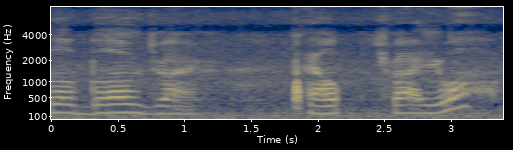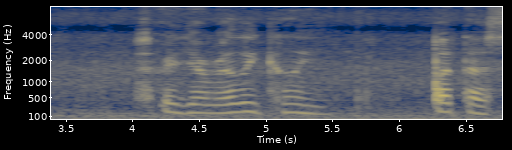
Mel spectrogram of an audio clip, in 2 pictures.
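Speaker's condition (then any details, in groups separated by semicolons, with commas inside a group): ALS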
